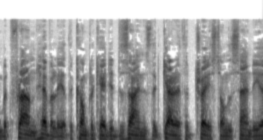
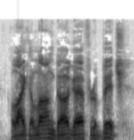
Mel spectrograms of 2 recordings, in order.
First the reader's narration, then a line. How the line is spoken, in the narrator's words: said Jake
